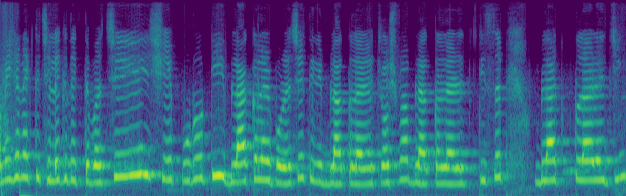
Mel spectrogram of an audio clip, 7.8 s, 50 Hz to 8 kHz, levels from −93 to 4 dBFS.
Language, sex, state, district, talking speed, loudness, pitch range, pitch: Bengali, female, West Bengal, Purulia, 220 wpm, -16 LUFS, 255-320 Hz, 290 Hz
